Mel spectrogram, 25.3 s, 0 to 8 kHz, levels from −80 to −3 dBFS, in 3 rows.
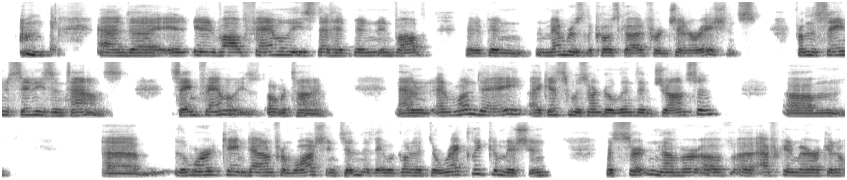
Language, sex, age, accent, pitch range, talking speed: English, male, 60-79, American, 150-180 Hz, 145 wpm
